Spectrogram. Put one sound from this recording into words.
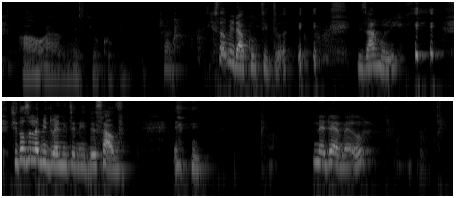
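A woman laughs cheerfully nearby.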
